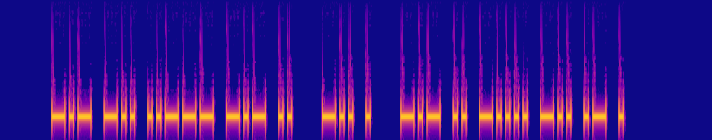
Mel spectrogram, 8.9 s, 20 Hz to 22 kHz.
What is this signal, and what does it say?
Morse code, heard as a keyed tone, about 22 wpm, 700 Hz. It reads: KD2KI DE KI6DAE
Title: USA Callsign DE Callsign 22wpm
